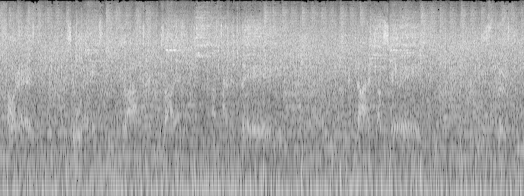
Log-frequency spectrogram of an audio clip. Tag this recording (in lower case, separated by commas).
angry music, music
